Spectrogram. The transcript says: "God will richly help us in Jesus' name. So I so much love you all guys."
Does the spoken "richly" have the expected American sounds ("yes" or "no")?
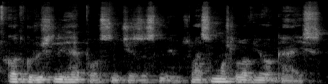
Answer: no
